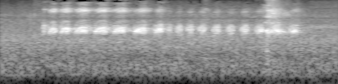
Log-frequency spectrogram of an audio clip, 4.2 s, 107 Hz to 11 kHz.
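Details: Crested goshawk at Daan Forest Park, 4 July 2020, late morning, where fledglings and their mother were being watched; a rapid run of about a dozen sharp, nasal, evenly spaced notes, several per second, over quiet park background.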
